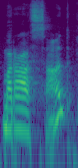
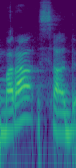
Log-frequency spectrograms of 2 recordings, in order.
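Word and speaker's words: Marat/Sade: Я, коли знімала відео про вішліст, неправильно вимовляла ці імена, бо думала, що вони німецькі. Виявилося, що німець написав про французів. Я цього не знала, тепер знаю, правильно казати Мара Сад.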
